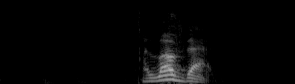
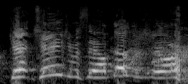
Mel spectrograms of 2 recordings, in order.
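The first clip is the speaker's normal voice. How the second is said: laughing; 10 semitones higher, 14 dB louder than usual. Retold or imitated. Telling the roommate she cannot change, laughing. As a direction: laugh it out while joking. Laughing at own blackness remark.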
